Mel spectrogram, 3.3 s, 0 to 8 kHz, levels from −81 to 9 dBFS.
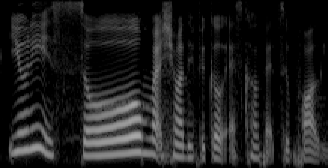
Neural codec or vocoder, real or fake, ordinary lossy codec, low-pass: none; real; none; none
